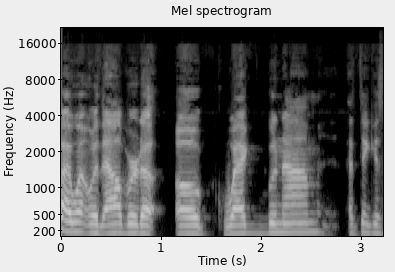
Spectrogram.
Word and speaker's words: Albert Okwuegbunam: At 2, I went with Albert Okwuegbunam, I think is how John told us to pronounce it.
